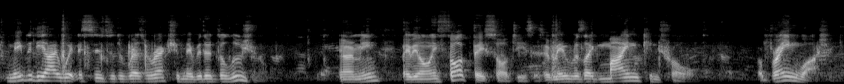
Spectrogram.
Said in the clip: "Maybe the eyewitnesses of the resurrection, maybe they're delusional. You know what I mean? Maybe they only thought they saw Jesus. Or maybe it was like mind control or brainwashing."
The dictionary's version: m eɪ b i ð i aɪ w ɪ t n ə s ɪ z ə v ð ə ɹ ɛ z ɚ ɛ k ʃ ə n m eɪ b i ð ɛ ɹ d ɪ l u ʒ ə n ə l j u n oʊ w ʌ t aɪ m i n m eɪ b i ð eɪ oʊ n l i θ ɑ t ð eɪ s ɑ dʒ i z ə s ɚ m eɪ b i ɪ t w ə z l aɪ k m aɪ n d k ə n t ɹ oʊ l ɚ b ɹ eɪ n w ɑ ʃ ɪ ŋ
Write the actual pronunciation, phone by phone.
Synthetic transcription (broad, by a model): m eɪ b i ð i aɪ w ɪ t n ə s ɪ z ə ð ə ɹ ɛ z ɚ ɛ k ʃ ə n m eɪ b i ð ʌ ɹ d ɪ l u ʒ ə n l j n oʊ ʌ aɪ m i n m eɪ b i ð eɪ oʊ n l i θ ɑ t ð eɪ s ɑ dʒ i z ə s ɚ m eɪ b i ɪ t w ə z l aɪ k m aɪ n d k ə n t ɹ oʊ l ɚ b ɹ eɪ n w ɑ ʃ ɪ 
